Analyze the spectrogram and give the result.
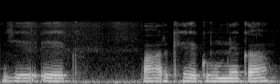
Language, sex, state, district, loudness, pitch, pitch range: Hindi, male, Jharkhand, Ranchi, -18 LUFS, 145 Hz, 145-150 Hz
